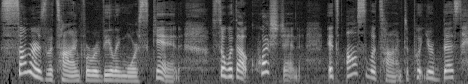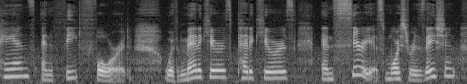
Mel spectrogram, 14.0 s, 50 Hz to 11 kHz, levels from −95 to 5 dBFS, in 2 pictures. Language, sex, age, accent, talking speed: English, female, 40-59, American, 125 wpm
